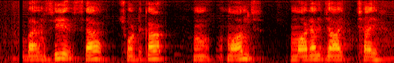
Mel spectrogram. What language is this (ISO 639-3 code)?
mai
